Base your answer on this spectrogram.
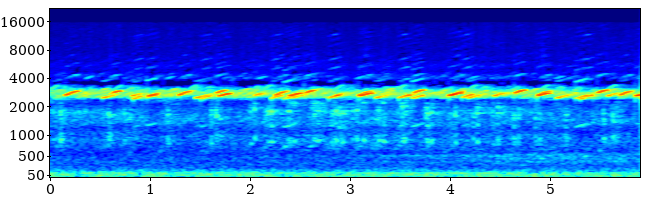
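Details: Dusk frog chorus with many callers blended into a continuous high-pitched trilling band, pulsing in volume about every second, with fainter lower murmuring beneath and no other clear sounds.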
